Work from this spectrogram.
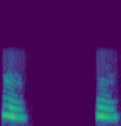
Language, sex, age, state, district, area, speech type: Bengali, female, 18-30, West Bengal, Malda, rural, conversation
